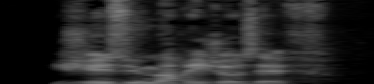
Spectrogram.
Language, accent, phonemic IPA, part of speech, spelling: French, France, /ʒe.zy | ma.ʁi | ʒo.zɛf/, interjection, Jésus, Marie, Joseph
- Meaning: Jesus, Mary and Joseph!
